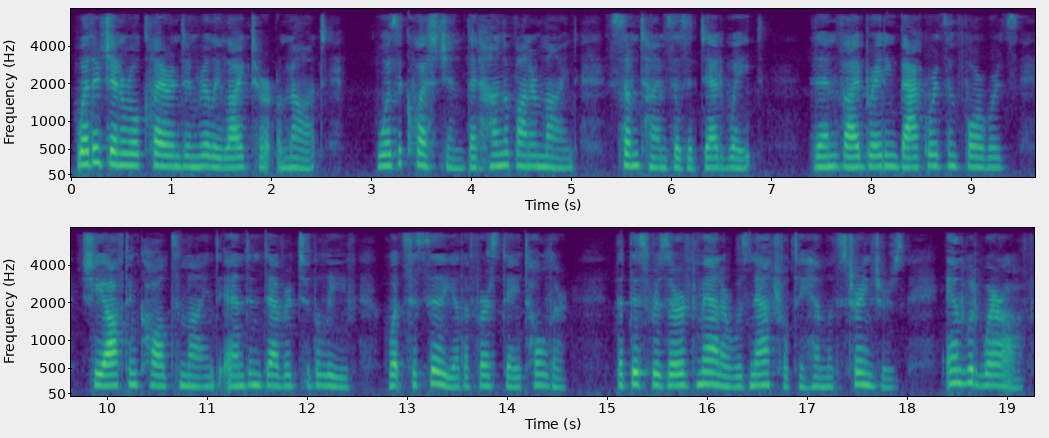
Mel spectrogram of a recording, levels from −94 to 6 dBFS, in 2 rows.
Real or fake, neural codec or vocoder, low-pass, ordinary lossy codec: real; none; 7.2 kHz; AAC, 32 kbps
